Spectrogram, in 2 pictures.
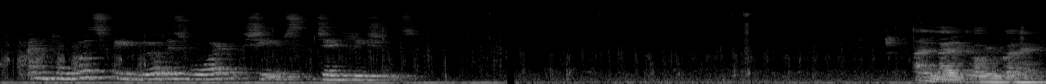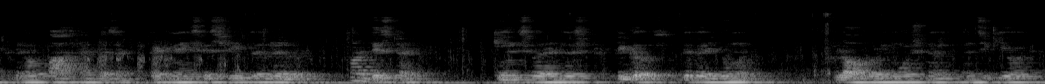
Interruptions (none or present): none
